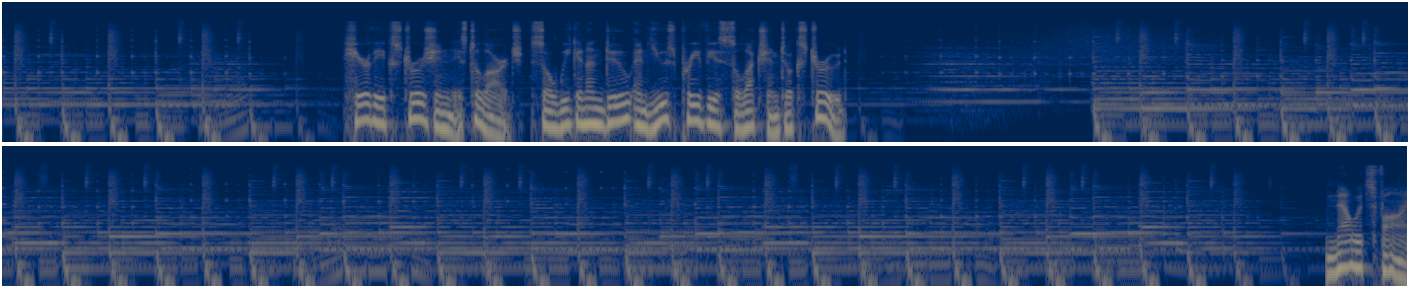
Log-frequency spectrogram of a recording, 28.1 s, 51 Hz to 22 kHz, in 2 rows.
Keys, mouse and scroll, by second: 1.1-1.5 scroll up 1, 1.5 right click, 1.9 scroll down 1, 2.1 right click, 2.9-4.2 scroll up 1, 4.2-5.5 drag, 5.5 right click, 6.0 ctrl+z, 6.3 right click, 7.6 click, 8.6 shift+click, 9.3-9.8 scroll up 1, 9.8 scroll down 1, 10.1-10.5 scroll up 1, 11.0 ctrl+e, 14.6-15.0 typing, 16.2 Return, 16.6 right click, 23.4 click, 24.0 right click, 25.7 click, 27.0 scroll down 1, 27.2 scroll up 1, 27.3 right click.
